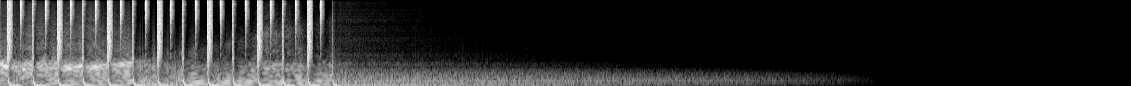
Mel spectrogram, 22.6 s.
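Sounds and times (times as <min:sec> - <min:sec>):
biker film music: 0:00.0 - 0:06.9.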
